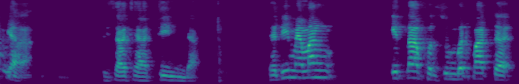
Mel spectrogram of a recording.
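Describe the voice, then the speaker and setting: A woman's voice: mid-range voice, pushed and bright. A woman giving an earnest, heartfelt and rambling personal faith testimony. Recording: dull lo-fi recording.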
